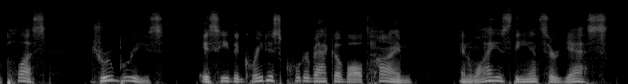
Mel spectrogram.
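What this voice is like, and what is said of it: Smooth public-radio announcer voice. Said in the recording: “That's a pretty good NPR voice. ... That is an excellent NPR voice.”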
